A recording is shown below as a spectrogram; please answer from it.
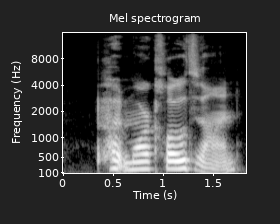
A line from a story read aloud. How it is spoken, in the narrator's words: Johnny grumbled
